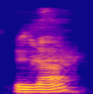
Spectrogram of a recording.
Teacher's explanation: ला में भी हमारी जीभ मुख के ऊपर वाले हिस्से को छूती है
